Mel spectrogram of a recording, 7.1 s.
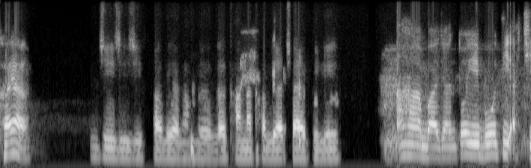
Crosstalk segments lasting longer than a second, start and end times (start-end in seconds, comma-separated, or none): none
